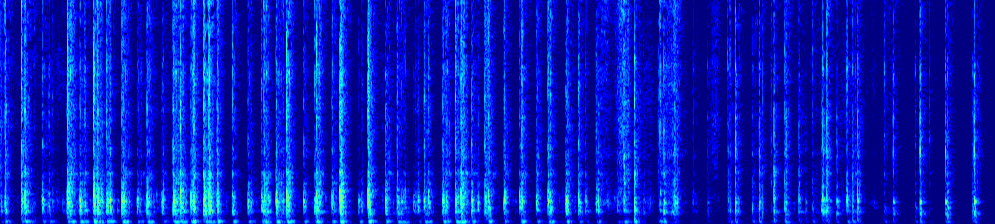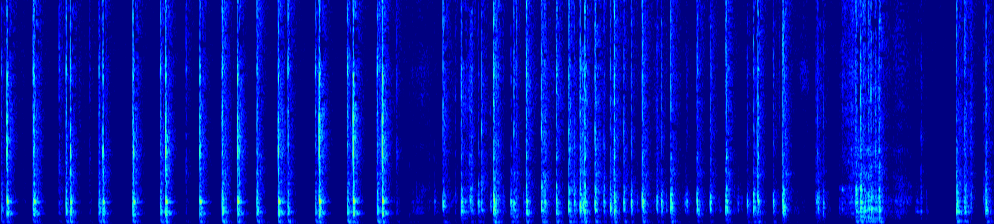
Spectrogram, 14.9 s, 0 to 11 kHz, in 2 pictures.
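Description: Fingertips and nails tap and squeeze the hollow ribbed sides of an empty clear ribbed PET water bottle with a blue cap, held in both hands while lying on a wooden table. The result is rapid, dry, hollow plastic clicks and taps around 1.1 kHz: dense flurries at the start and again near the end, with a sparser, more evenly spaced run of crisp taps in the middle. A brief crinkling squeeze comes just before the close.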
